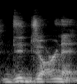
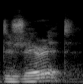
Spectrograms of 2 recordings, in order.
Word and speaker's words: DeJarnett: how do you pronounce your last name dijarnet didjarnet does anyone ever mispronounce that i've heard everything from de geret uh yeah all kinds of mispronounces all right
